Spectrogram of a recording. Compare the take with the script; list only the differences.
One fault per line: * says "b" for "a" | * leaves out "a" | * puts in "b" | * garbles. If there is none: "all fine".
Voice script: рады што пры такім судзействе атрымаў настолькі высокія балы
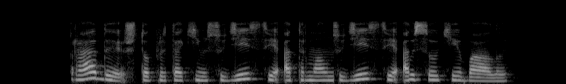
* says "судзействе" for "настолькі"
